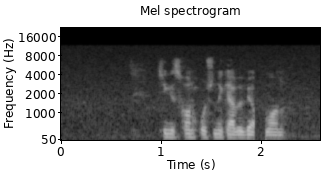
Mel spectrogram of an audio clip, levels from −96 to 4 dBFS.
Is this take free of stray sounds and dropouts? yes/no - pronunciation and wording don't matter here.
no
